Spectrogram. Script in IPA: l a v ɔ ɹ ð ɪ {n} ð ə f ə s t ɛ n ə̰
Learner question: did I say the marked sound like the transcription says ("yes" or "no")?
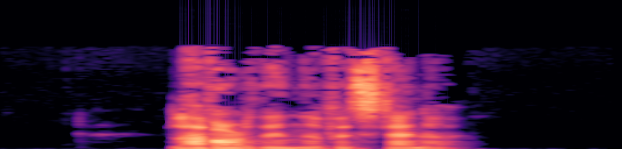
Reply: yes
